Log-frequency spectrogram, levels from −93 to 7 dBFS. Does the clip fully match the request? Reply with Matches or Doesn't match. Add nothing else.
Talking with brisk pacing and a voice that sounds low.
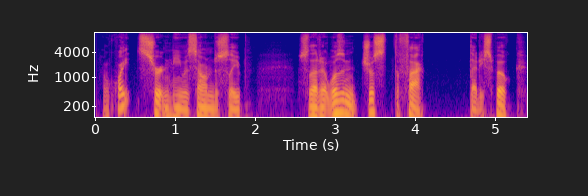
Doesn't match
